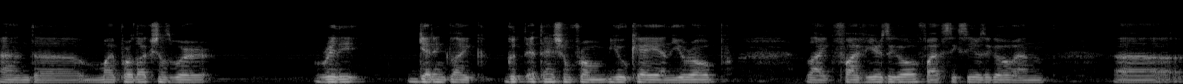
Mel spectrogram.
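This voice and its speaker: Speaking fairly slowly with a Turkish accent, a man keeps a fairly low pitch and a monotone, flat intonation. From Turkey. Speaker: music producer. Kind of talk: masterclass talk. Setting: video call. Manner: casual, filler-heavy. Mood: relaxed, reflective. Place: home room. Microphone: webcam.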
